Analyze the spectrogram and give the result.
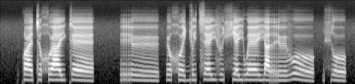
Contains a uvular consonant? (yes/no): yes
